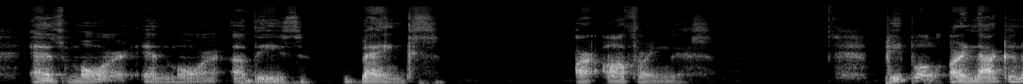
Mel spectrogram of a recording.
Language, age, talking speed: English, 60-79, 80 wpm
